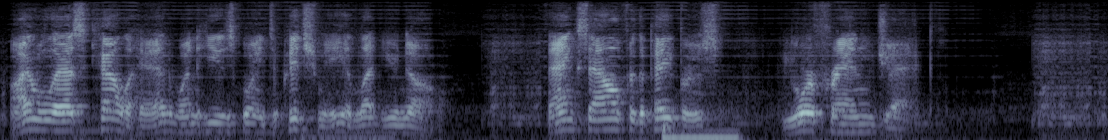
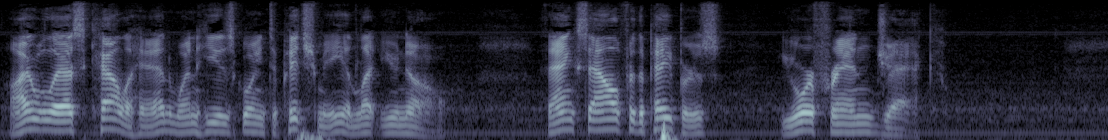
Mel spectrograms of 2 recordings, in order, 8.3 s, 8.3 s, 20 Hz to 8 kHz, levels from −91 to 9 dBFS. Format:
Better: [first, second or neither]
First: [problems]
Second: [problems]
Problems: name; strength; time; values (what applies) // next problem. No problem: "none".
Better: second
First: noise reduction (neural separator model SepFormer DNS4)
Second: none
